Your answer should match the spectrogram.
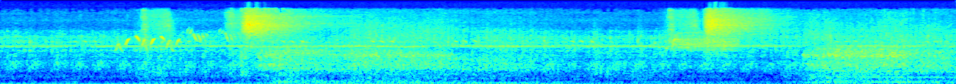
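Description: A crane truck idles and rumbles in the Spintires off-road driving game while it manoeuvres, with two sharp hissing bursts of air brakes releasing, one early and one near the end, over the steady engine drone.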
